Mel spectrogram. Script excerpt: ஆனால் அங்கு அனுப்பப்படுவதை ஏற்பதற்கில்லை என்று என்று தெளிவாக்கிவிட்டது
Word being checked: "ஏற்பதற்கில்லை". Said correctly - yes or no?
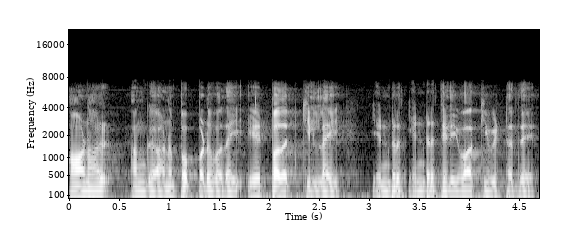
yes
